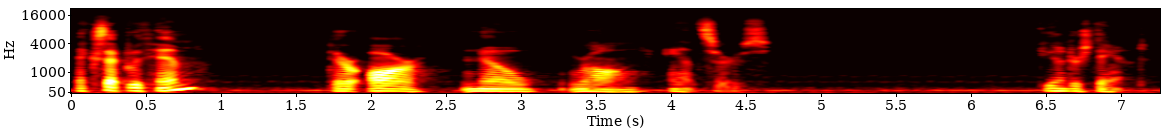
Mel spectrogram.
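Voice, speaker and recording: An actress playing a tough, blunt security chief and ex-Ranger in a noir audio drama, with a clipped, wry, commanding way of talking. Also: female voice, extremely low pitch, slow pace, pauses often, exaggerated voice. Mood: firm, commanding.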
